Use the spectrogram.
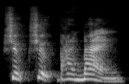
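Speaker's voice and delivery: high, punchy cartoon Texan accent; hammed-up Texas twang, whooped out; mock Texan. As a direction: play a trigger-happy Texan. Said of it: "That's how they would say it".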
